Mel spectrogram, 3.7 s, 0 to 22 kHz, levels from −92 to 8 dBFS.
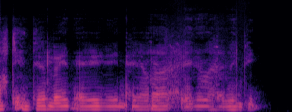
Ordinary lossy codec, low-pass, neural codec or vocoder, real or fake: none; none; codec, 44.1 kHz, 1.7 kbps, Pupu-Codec; fake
